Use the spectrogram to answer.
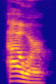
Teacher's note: When you hear this word, you don't hear the H. You only hear our.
